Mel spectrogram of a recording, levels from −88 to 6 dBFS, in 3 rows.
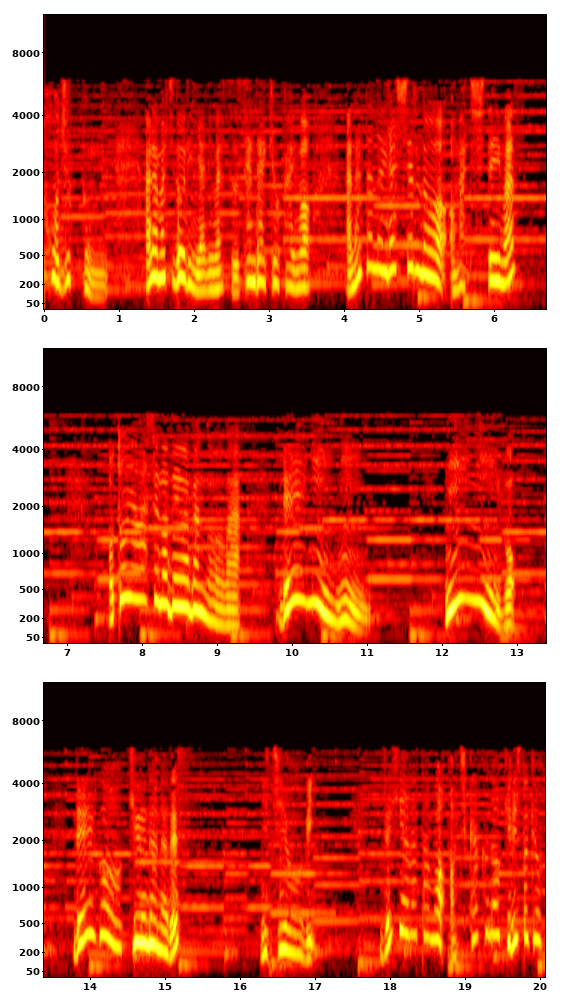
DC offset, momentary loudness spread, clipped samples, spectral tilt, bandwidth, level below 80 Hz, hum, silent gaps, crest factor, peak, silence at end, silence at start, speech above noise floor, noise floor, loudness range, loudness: under 0.1%; 21 LU; under 0.1%; -7 dB/octave; 6.2 kHz; -48 dBFS; none; none; 18 dB; -2 dBFS; 0 s; 0 s; 22 dB; -40 dBFS; 5 LU; -19 LUFS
